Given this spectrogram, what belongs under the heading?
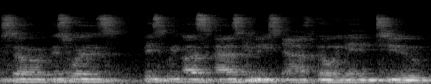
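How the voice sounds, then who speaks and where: There is audible room echo around this man. His pitch swings very widely. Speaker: city council staff panelist. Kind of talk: career panel presentation. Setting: library event with audience. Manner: fast.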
